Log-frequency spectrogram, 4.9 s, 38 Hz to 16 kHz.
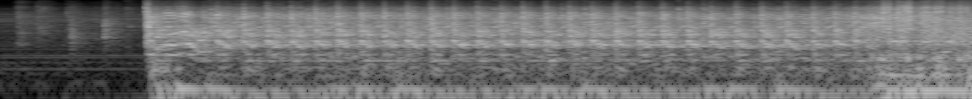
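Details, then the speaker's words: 7.3 Powerstroke diesel swapped into a 1951 Ford Shoebox on standalone wiring: starts abruptly and settles into a steady, slightly uneven clatter at idle, smoky but running; normal engine start and idle. "oh she's Smokey but it runs again"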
